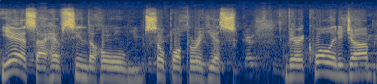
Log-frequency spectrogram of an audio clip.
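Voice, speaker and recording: A man with a high pitch talks at a moderate pace, his loudness very even and his pitch varying in an ordinary way. Noticeable background noise runs underneath. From Crimea. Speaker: political commentator. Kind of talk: interview. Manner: halting.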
